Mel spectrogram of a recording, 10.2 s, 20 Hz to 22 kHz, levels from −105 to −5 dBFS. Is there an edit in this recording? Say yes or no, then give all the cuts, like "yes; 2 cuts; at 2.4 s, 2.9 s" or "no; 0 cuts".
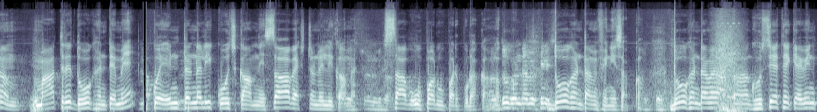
yes; 2 cuts; at 1.9 s, 9.1 s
